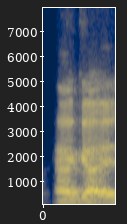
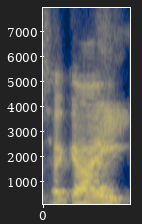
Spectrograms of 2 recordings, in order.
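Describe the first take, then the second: First: The name is said with an English pronunciation. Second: The name is said with a Hebrew pronunciation. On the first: "the way that at least the English we've pronounced it" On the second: "the actual uh, pronunciation in Hebrew"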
